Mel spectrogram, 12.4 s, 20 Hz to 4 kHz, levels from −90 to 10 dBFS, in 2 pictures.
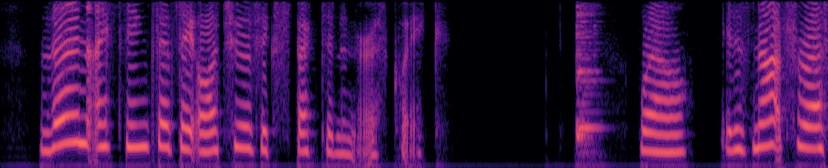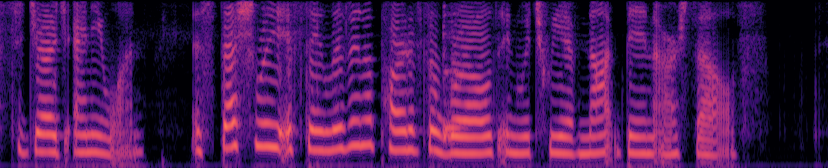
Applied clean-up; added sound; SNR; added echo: neural mask model RNNoise.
